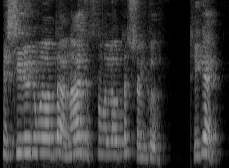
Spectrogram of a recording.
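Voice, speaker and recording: Echoey, patient male language teacher. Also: very high-pitched. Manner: slow, carefully spaced English example sentences; repeats words and asks the class questions back. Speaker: spoken English teacher. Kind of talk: bilingual classroom lesson.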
